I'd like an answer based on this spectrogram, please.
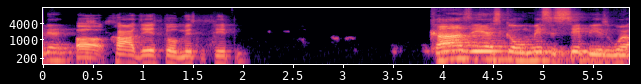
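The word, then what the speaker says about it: Kosciusko: every class what's what's the city how you pronounce the city that she uh she came from who uh o Winfrey yeah kostco or something like that oh kesco Mississippi kesco Mississippi is where OA rerey is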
